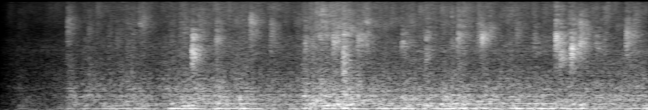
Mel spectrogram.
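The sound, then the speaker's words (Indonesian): Water pours and splashes steadily with a broad hiss, sounding like someone bathing in the middle room around midnight, with a low hum running underneath throughout and no voices. “terus udah gitu pas lagi DM DMan suara kamar tengah itu mandi”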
